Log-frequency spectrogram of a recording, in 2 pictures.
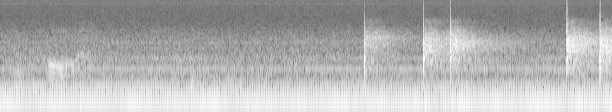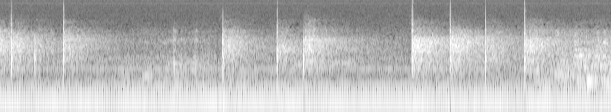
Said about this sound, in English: All right, now I'm going to clap out a tune for you and see whether you can tell me what it is.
